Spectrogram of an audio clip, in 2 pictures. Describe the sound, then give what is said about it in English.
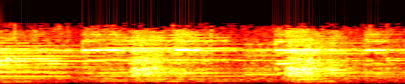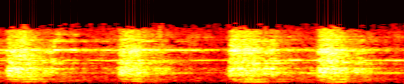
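A train bound for New York picks up momentum and pulls out of a station, its rumble rising and falling in steady rhythmic surges about once a second, with a sustained tonal whine running underneath. No one speaks. “The last thing I see as the train picks up momentum and speeds out of the station is Comrade Kova standing on the platform and smiling goodbye.”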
